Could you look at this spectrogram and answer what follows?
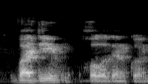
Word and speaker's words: Vadym: so I make sure I say it right Vadim just call me Vadim Vadim but I need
